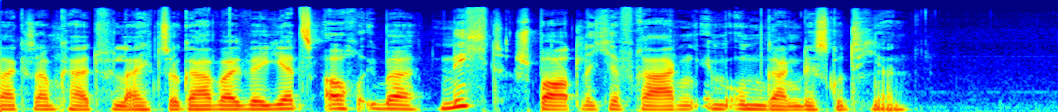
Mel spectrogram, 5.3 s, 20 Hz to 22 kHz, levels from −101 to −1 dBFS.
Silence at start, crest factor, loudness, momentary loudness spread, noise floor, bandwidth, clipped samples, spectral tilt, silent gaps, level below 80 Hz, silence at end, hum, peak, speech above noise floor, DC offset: 0 s; 18 dB; -19 LUFS; 6 LU; -61 dBFS; 17 kHz; under 0.1%; -5.5 dB/octave; none; -54 dBFS; 0.75 s; none; -2 dBFS; 42 dB; under 0.1%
